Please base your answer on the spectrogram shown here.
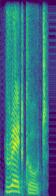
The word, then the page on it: redcoat: Indian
